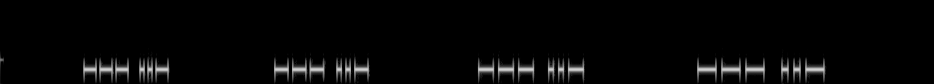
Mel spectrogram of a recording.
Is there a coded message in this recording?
Yes: Morse code from 0.8 to 8.2 s, heard as a keyed tone, about 28 wpm, 700 Hz. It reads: OU OU OU OU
